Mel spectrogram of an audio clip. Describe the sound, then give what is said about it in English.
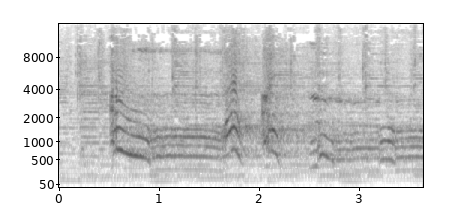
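Dogs barking in a few short, yelping bursts whose pitch bends up and down, heard over a steady, even background sound. “Dogs are barking now”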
